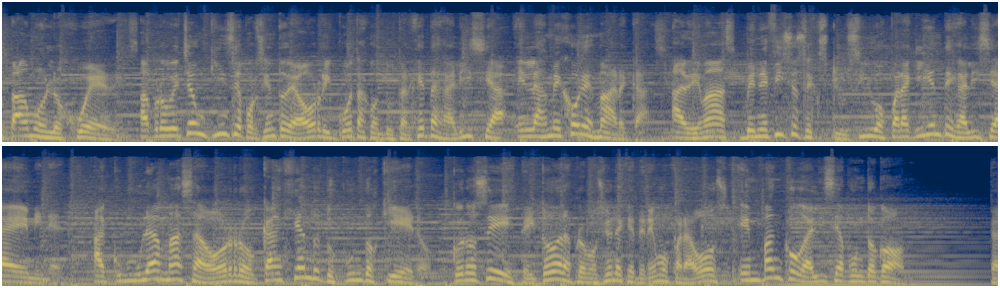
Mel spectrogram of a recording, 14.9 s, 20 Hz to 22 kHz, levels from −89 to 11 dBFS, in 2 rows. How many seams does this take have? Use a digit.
0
